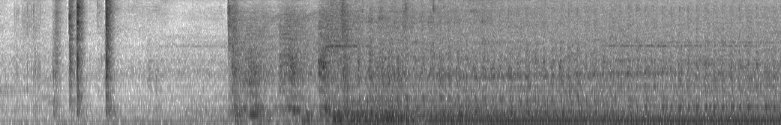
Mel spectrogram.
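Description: A loaded car sets off: after a few brief knocks the engine rises into a loud, steady mid-pitched drone that holds close and continuous for the last three seconds.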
